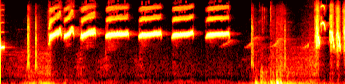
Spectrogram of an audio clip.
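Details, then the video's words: White-rumped shama singing as a training lure, pouring out its repertoire: a few clicks, then six long, steady whistled notes about half a second each, followed by soft rustling and brief high notes. "PANCINGAN MURAI BATU GACOR BONGKAR ISIAN"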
